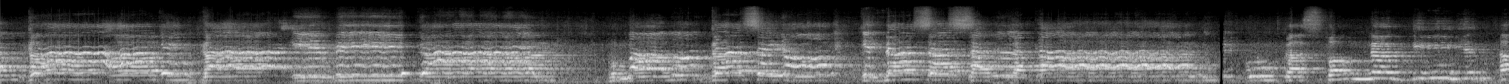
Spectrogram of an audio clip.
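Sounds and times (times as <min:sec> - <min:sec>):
man and woman singing together: 0:00.0 - 0:15.0.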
